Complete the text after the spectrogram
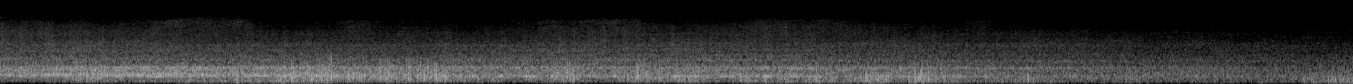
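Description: A train rumbles past close by and slowly fades away.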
